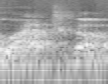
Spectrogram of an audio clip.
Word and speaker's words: 와트: W가 아니라 와트라고 읽어. 와트. 얘들아, 100와트가 뭔 뜻이야?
